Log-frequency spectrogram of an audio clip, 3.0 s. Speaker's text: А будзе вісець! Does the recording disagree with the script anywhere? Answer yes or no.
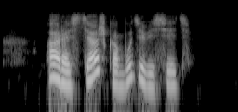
yes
